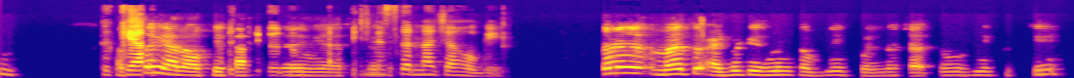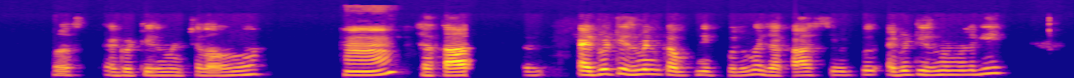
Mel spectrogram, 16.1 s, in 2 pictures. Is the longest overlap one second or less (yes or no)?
no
